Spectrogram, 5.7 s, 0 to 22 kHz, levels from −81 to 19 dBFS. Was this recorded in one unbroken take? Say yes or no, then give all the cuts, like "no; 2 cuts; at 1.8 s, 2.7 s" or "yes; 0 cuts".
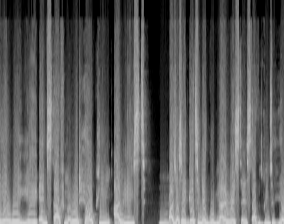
yes; 0 cuts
